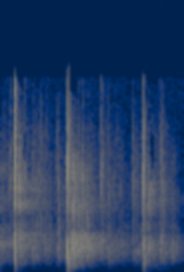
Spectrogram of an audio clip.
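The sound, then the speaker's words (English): Scattered applause from audience members who already have their Christmas lights up: three sharp, distinct claps stand out over a soft, hissing wash of crowd noise, all fairly quiet. “So, all right, proudly applaud with me because I'm with you.”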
